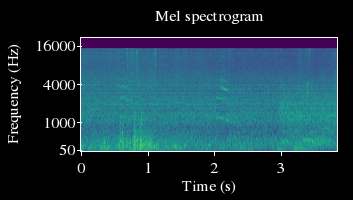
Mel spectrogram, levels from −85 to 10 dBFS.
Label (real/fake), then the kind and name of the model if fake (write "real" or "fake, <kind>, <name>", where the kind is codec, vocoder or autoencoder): fake, autoencoder, DAC-VAE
